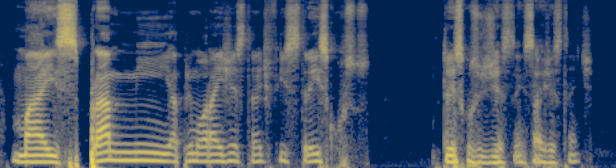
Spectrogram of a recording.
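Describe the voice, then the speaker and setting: Against a quiet background, a man with an unremarkable speaking voice talks at a fairly slow pace, his fairly high pitch held in fairly even intonation. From Valença, Rio de Janeiro state, Brazil; Rio de Janeiro state, Brazil. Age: 30s. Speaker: photographer; guest. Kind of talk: casual interview. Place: studio. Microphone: studio mic.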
